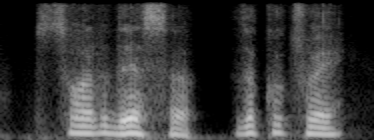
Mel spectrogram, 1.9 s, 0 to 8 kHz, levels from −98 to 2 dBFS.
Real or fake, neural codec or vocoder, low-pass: fake; codec, 16 kHz in and 24 kHz out, 0.4 kbps, LongCat-Audio-Codec, fine tuned four codebook decoder; 7.2 kHz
